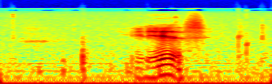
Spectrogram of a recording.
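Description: A pickaxe chips at stone.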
